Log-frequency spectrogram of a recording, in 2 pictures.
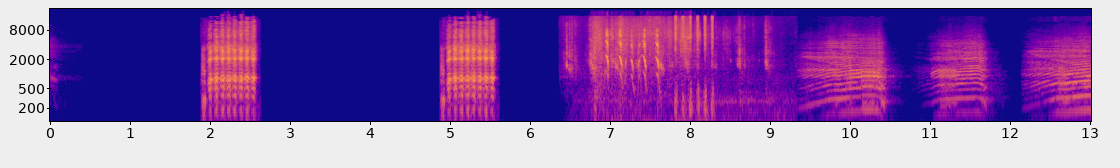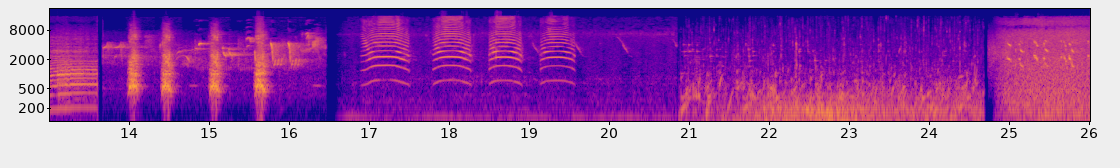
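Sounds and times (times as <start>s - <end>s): cows mooing: 9.4s - 13.6s
high-pitched animal calls: 16.9s - 19.7s.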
